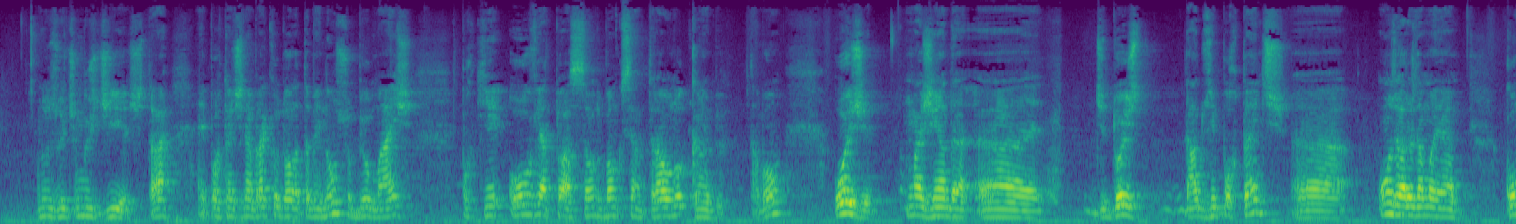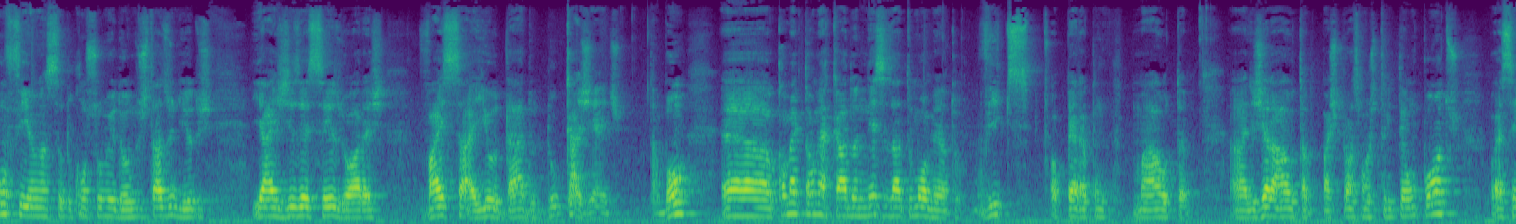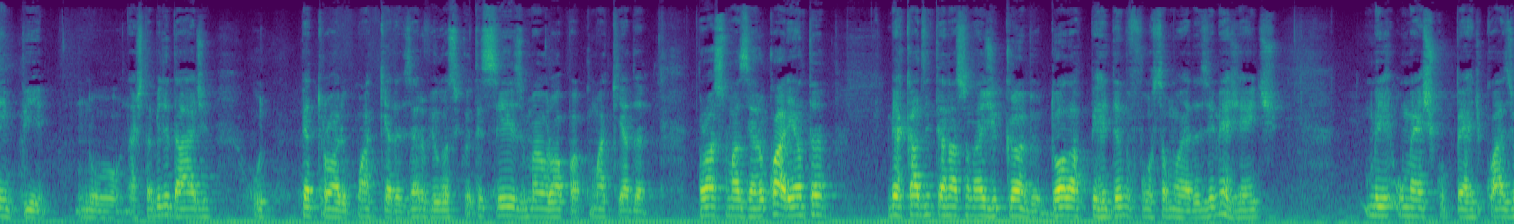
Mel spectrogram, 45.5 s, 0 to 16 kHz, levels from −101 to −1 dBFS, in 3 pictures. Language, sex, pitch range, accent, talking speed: Portuguese, male, 120-145 Hz, Brazilian, 145 wpm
